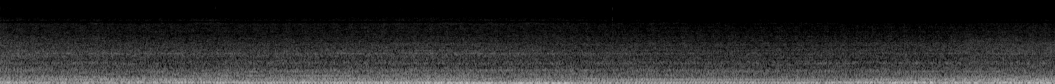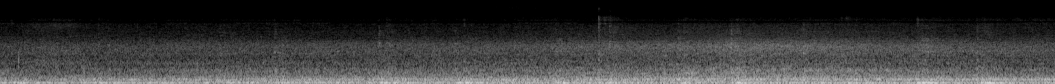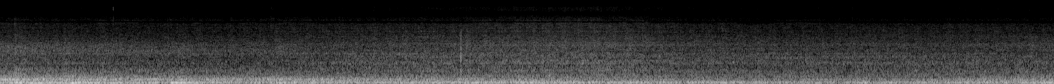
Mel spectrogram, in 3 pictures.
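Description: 2023 Audi RS 3's turbocharged 2.5-litre inline five-cylinder engine idling steadily with a low drone, growing louder for several seconds in the middle before easing back.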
